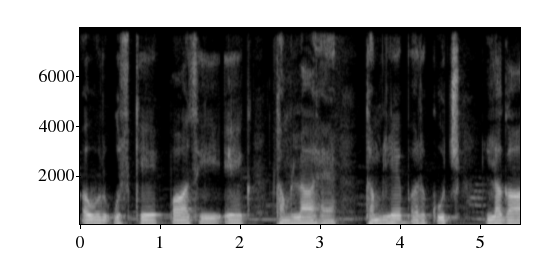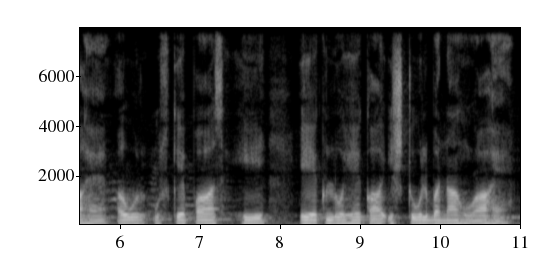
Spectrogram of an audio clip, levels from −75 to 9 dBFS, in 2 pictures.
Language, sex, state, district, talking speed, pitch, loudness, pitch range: Hindi, male, Uttar Pradesh, Saharanpur, 125 wpm, 115 Hz, -18 LUFS, 110-115 Hz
